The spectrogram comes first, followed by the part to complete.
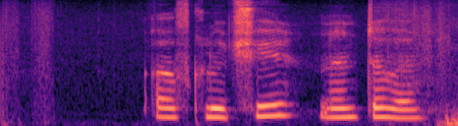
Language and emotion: Russian, neutral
